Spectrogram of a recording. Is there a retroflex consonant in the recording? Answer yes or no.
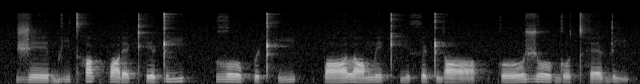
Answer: yes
